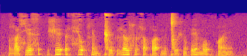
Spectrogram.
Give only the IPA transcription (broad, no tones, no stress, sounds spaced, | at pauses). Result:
ɮ ɑ ɕ e s | ʃ e ʔ ø ɬ ɕ o ʔ ɬ ẽ b ǁ u ʔ ɮ œ sʷ i ɬ y qʷ e ʔ m e ǀ u ʃ ũ ʔ e m o b qʷ ẽ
